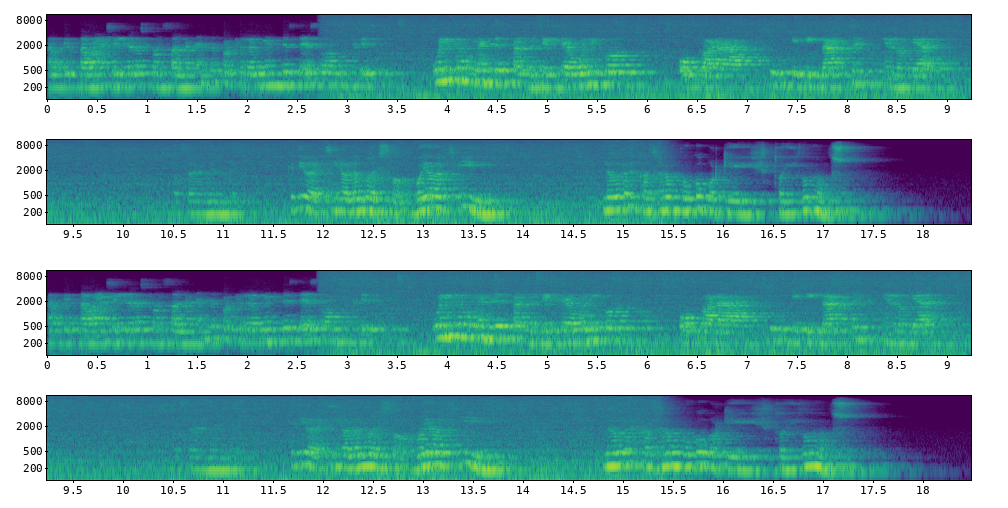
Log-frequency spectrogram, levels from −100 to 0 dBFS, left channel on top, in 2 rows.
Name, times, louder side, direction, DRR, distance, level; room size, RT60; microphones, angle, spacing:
voice 1, 0.0-1.6 1.9-3.2 3.8-5.8 6.3-9.0, left 1 dB, 10° left, -7 dB, 0.6 m, -28 dB
sound 1, 2.7-15.4, right 1 dB, 35° right, 0.4 m, -37 dB
voice 2, 10.6-11.2 11.6-13.7 14.5-17.2, right 1 dB, 55° left, 1 dB, 0.4 m, -27 dB
2.1 x 2.0 x 2.9 m, 1.1 s
head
